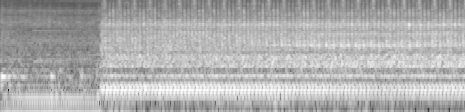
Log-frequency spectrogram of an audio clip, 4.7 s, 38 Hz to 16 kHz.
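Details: Volkswagen GTI GDI engine with over 100,000 miles, started after carbon cleaning and a refill with 4.9 quarts of 5W-30: catches and settles into an even idle with a light regular tick. Less mechanical noise than before the cleaning.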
